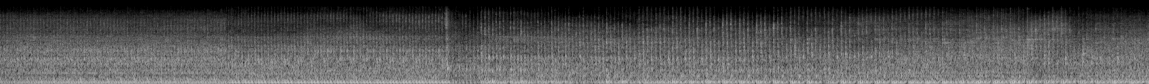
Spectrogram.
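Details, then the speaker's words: 1942 International TD6 crawler dozer diesel engine started on gasoline (carburetor, magneto, spark plugs) in gas mode, running cold for a couple of minutes to warm up before switching to diesel; deep, steady idle with slight pitch change: normal idle. "I'll let it run for a couple of minutes get some heat in the engine and then switch it over to diesel"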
